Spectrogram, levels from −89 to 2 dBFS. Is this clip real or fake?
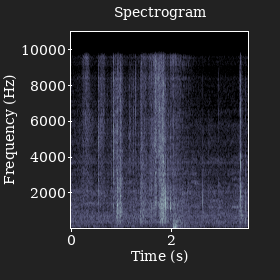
fake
